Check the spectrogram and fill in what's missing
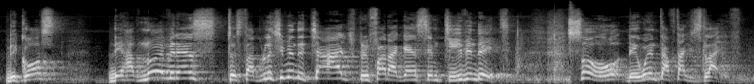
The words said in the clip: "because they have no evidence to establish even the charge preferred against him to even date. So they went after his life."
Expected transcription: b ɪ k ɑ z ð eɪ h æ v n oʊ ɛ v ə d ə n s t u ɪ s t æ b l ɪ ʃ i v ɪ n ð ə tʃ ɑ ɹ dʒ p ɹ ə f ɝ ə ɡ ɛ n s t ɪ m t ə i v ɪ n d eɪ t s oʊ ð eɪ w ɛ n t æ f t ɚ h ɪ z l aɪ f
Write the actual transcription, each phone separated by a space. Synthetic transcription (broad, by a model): b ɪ k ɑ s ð eɪ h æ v n oʊ ɛ v ə d ə n s t u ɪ s t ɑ b l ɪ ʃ i v ɪ n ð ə tʃ ɑ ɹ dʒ p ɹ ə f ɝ ə ɡ ɛ n s t ɪ m t ə i v ɪ n d eɪ t s oʊ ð eɪ w ɛ n t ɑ f t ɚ h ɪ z l aɪ f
